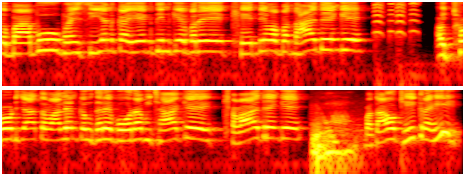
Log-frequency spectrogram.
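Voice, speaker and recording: A woman's voice: high voice, steady tone, unhurried, noisy background. A woman playing a practical, hesitant village father in a cartoon comedy, reasoning and bargaining. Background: music.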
